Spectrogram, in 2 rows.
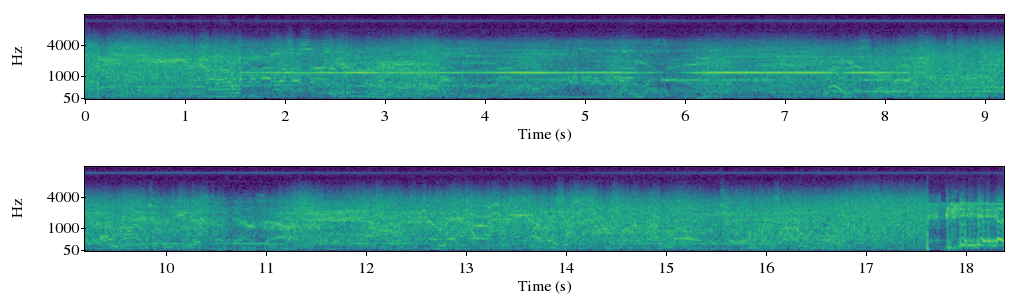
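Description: CB radio receiving on channel 6 (27.025 MHz) during skip: a jumble of distant voices talking over one another through static, none of them clear. Steady whistle tones come and go in the hiss, one high for several seconds early on, then a lower one through the middle.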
